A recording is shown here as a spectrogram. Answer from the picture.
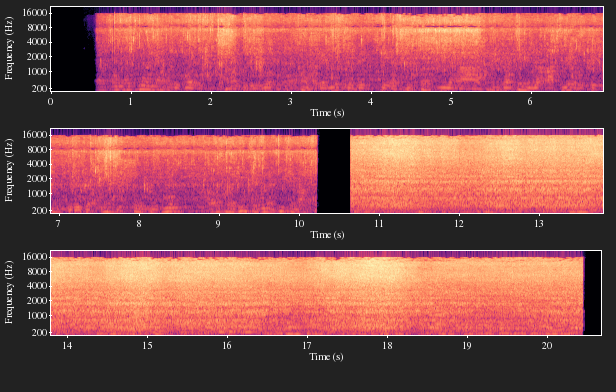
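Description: Salon basin hand shower spraying water over hair during a rinse. About ten seconds in, after a short break, a louder steady rushing noise takes over.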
